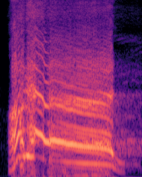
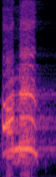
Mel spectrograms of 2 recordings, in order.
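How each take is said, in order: First: It is said loudly and powerfully. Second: It is said weakly and quietly.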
